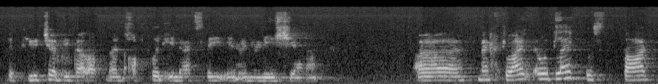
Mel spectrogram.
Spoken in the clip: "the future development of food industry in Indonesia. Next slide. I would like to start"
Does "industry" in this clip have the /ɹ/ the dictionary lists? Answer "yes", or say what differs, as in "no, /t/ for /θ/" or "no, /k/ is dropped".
no, /ɹ/ is dropped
